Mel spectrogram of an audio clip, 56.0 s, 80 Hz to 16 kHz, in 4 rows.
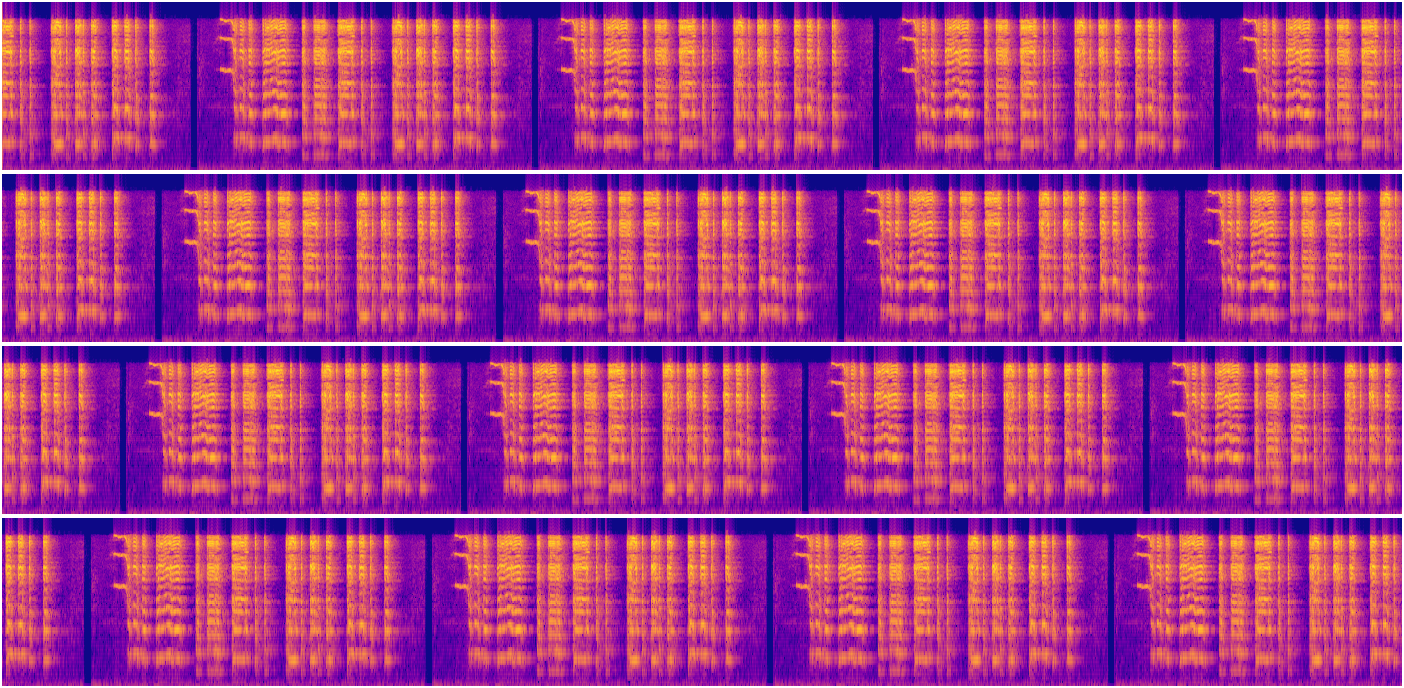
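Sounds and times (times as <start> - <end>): high-pitched squeaking: 0.0 - 56.0.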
